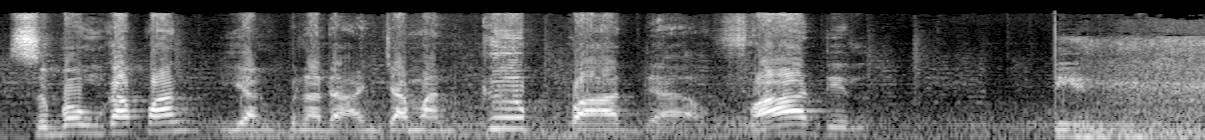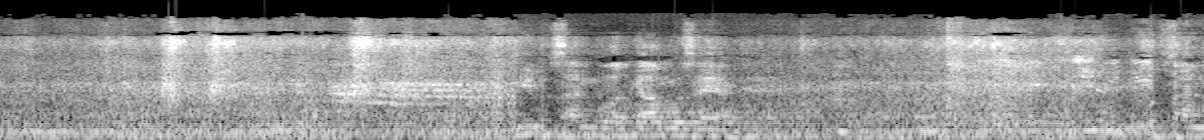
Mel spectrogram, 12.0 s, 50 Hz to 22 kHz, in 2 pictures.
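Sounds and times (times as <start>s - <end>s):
low rumble of crowded room: 0.0s - 12.0s.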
